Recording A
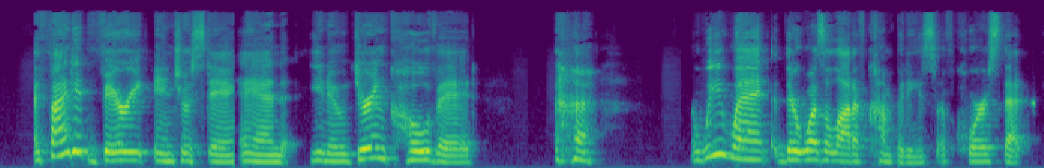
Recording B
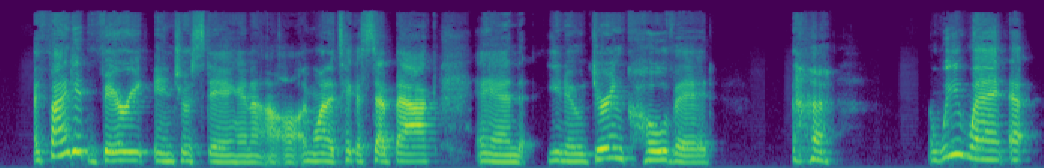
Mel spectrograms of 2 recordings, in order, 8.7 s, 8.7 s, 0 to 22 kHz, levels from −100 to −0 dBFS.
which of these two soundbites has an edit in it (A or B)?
A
